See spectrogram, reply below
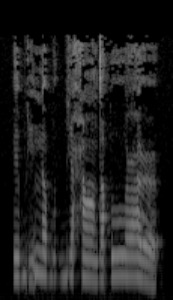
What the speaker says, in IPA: ɪ b ḭ n ʌ b ʊ ɡ͡b i ħ ɑ̃ dˤ ɪ p uː ʕ ə˞

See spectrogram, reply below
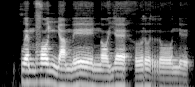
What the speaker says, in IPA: kʷ ɛ˦ m v ɔ˦ ɲ a˨ m eː˦˨ n ɔ˨ j ɛ˦˨ h ʊ˨˦ ɾ ʊ˨ r oː˨ n ɪ˨

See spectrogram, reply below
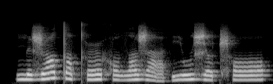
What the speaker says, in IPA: n̪ i ʐ ə˞ tˤ u t̪ʰ ə˞ x u ðˤ i ʐ a | j u ʑ ɔ ʈ͡ʂʰ ɔ

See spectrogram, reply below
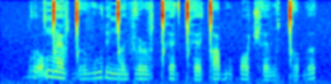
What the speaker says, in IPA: b r ɔ̰ ŋ͡ǀ æ v ɡ͡ǀ ə˞ v u ɗ ɪ ŋ͡ǀ ə i̯ f l ə˞ v ǀʰ ɛ d ǀʰ ɛ ǀ ɑ b u p ɔ t͡ʃʰ ɛ v u ɡ͡ǀ ʌ b ə

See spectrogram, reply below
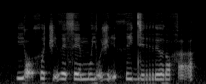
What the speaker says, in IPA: j ɔ̰ x ɤ t͡ʃ ḭ ð e s e m u j o̰ ʒ ḭ θ i dʲ a rʲ ɤ ɾ ɔ h a̰

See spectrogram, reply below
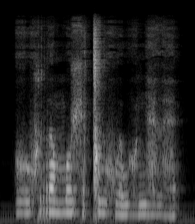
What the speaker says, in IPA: ɣ u xʷ r ʌ m o ʃ ʌ ǀ i xʷ æ w o̤ n ɛ̤ ð ɛ̤

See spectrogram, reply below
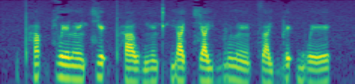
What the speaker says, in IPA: pʰ ã˦ p̚ t͡ɕ w e˥˧ l ẽ˧ t͡ɕ e˦ ʔ pʰ a˨˩ w ɡ ẽ˨˩ kʰ j a˧ t͡ɕ a˧ j b u˥˧ l ẽ˨˩ t͡s a˨˩ j b e˦ ʔ b w e˨˦

